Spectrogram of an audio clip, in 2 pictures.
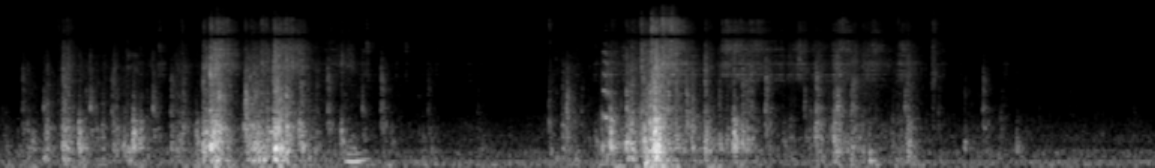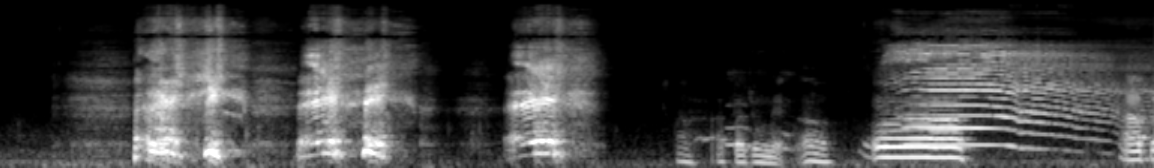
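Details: Infant crying: several sharp adult sneezes from the father, then the baby's sudden loud wailing cry after the startle.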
